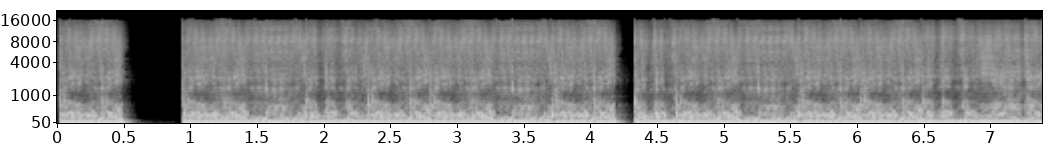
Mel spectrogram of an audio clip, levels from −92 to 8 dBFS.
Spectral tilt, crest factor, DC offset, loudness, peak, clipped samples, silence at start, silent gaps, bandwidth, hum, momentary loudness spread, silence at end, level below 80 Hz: -3.5 dB/octave; 10 dB; under 0.1%; -13 LUFS; -2 dBFS; under 0.1%; 0 s; 0.88-0.92 s; 16.5 kHz; none; 2 LU; 0 s; -14 dBFS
